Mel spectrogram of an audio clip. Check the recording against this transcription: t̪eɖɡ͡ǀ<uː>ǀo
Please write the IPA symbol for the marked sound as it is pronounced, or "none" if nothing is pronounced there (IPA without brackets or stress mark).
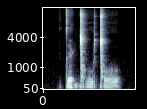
uː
